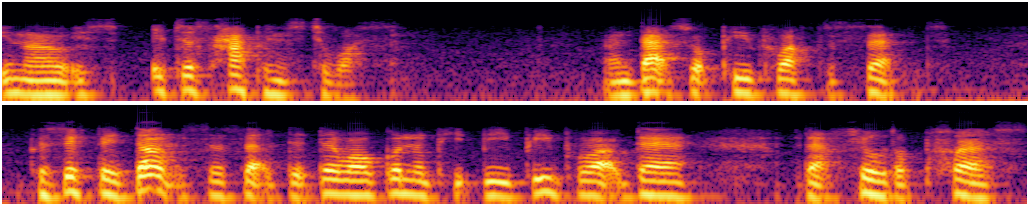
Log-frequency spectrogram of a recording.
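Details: Adult man with a self-reported stammer, speaking spontaneously. Stuttering.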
